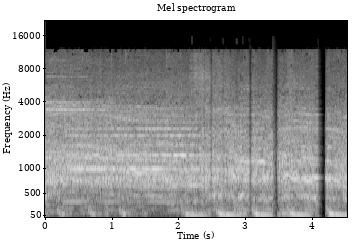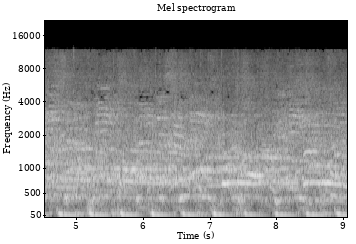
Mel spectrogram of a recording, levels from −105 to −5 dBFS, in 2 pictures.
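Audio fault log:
2.19–3.51 s, repeated stalls (stutter): packets kept arriving late, so the jitter buffer ran dry nine times. The receiver stretched the last sound over each wait, about 200 ms in all, the longest 73 ms. Nothing is lost, but the passage drags and stutters.
4.08–4.22 s, call audio freeze: delayed packets likely emptied the jitter buffer, and the receiver bridged the 118 ms wait by carrying the last sound on as a fading buzz or hiss, never reaching silence. Playback then resumes where it stopped, 118 ms later, nothing missing.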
